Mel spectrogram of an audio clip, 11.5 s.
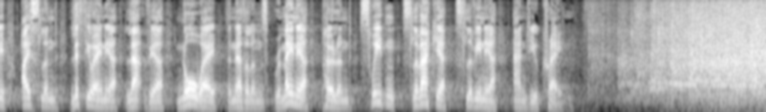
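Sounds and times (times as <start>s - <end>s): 
speech: 0.0s - 8.6s
audience applause: 8.9s - 11.4s.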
